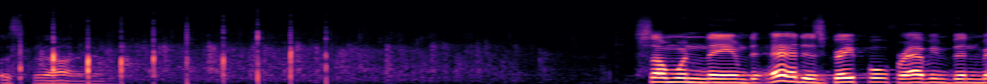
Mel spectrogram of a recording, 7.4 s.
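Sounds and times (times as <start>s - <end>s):
speech: 0.0s - 1.0s, 4.8s - 7.3s
office coworkers clapping: 0.0s - 4.7s.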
